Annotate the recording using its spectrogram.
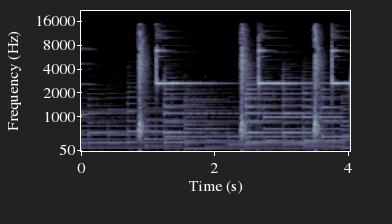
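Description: Sound effects of an animated subscribe-button end screen over background music: three sharp clicks, each followed by a bright ding, about a second or so apart, over sustained keyboard chords.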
